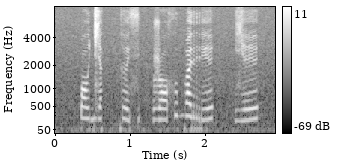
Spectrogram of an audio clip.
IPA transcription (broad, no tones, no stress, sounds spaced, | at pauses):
k͡p ɔ ʊ̯ d͡ʑ a kː ɘ sʲ | ʐ ɔ x u b a rʲ e | ʑ e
